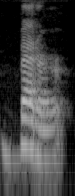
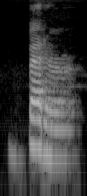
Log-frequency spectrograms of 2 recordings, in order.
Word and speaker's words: better: letter T لو جه بين حرفين متحركين يا اما انطقوا D او انطقوا R زي الكلمة دي كده. بصوا لا مش بقول better بقول better better better.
